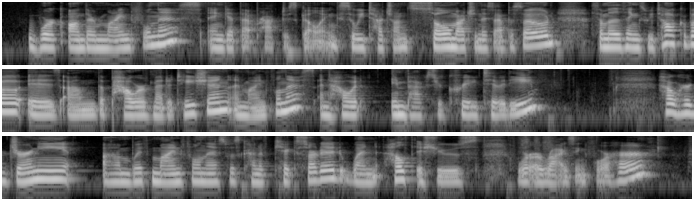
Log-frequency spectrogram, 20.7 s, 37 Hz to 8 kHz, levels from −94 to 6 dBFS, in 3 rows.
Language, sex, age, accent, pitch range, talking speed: English, female, 20-39, American, 160-205 Hz, 160 wpm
